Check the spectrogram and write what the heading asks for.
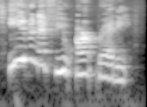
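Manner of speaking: quick, loud push from mother possum; mother possum rallying nervous babies; urgent Mama Possum. A narrator's reading. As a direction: rush the words to rally them.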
